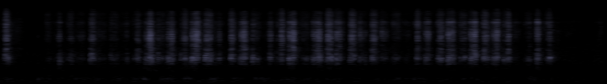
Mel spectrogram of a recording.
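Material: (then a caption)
Waxed paper. A wooden stylus scratches the coating of a wax-coated scratch-art paper pad, etching flower stems. A quick series of short, dry, bright scratching strokes repeats steadily with very little low end.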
